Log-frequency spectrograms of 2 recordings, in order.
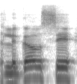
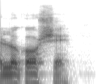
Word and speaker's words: Lugosi: Det är också sina Massacre tog upp det, för jag har ju alltid uttalat det Lugosi, men tydligen är det Lugosi.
